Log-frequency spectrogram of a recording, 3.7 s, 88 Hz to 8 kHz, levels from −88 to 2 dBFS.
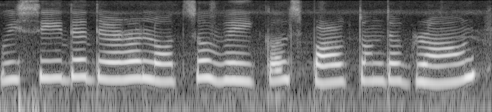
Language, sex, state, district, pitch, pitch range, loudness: English, female, Assam, Kamrup Metropolitan, 315 Hz, 300-340 Hz, -13 LUFS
